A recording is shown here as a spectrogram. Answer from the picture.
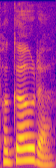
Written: pagoda

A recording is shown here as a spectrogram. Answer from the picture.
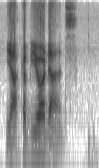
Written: Jordaens

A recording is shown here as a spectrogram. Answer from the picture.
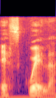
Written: school

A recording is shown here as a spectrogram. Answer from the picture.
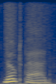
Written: Note Pad

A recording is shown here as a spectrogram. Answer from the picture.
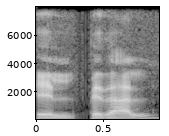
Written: pedal

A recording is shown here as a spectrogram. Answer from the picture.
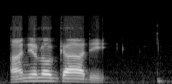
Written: Gaddi

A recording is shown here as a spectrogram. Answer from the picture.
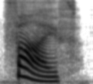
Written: five

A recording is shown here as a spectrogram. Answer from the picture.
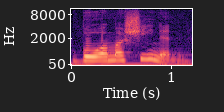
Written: drills

